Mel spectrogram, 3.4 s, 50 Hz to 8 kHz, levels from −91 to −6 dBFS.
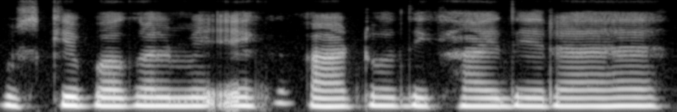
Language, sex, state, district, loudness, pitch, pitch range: Hindi, female, Jharkhand, Palamu, -15 LUFS, 220 Hz, 215-225 Hz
